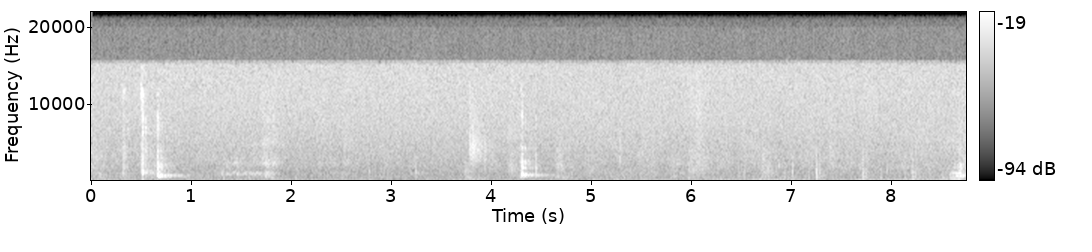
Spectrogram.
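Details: A 3-week-old infant gives a few brief, sharp hiccups at irregular intervals in a quiet room with a low steady hum; infant hiccups.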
